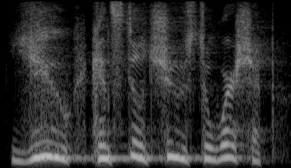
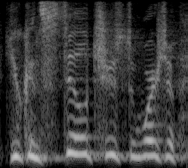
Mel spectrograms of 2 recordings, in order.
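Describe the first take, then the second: First: Gentle appeal. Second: Said in the usual way. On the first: Shown as a demonstration.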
